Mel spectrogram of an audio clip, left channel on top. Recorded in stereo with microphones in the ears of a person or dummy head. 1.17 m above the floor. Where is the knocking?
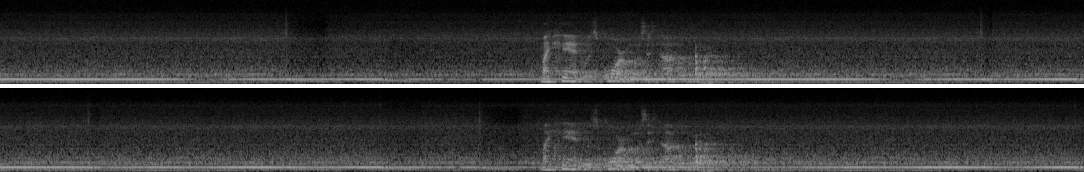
15° left (ahead or behind), 2.5 m.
